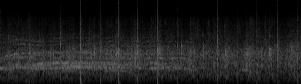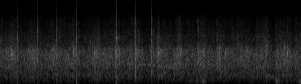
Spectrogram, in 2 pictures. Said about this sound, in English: Please join me in a loving and very heartfelt round of applause for my wife and mother of my four children,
